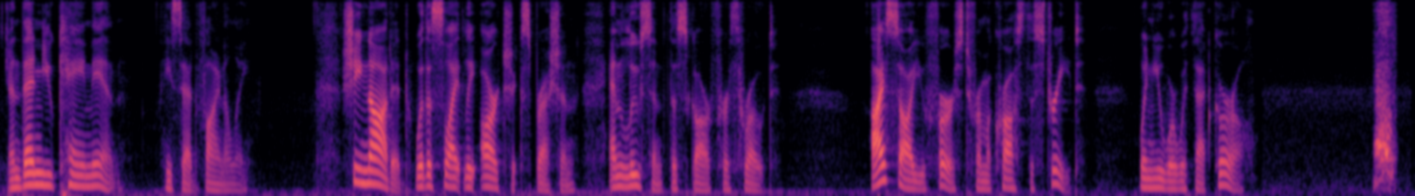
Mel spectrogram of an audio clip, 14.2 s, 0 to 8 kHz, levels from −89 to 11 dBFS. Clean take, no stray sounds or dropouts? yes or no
no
